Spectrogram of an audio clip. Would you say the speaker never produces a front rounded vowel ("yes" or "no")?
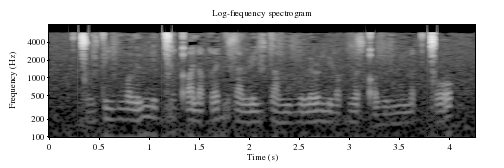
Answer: no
